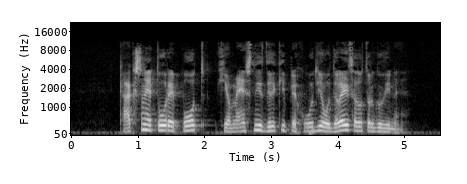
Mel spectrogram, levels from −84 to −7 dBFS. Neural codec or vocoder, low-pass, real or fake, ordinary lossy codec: codec, 44.1 kHz, 7.8 kbps, DAC; 19.8 kHz; fake; MP3, 48 kbps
